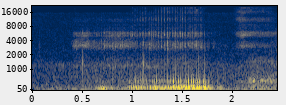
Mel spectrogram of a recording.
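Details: Rottweiler snoring: a single drawn-out, low, rough snore swelling over about a second and a half, then fading into quiet breathing.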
